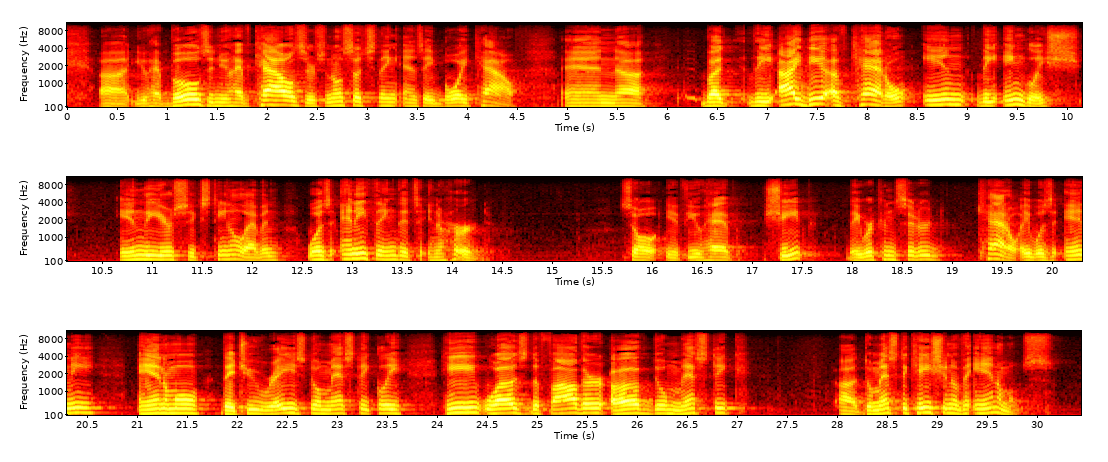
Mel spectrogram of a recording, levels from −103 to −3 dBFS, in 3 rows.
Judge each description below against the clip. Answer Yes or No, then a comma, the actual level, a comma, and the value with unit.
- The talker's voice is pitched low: No, medium, 155 Hz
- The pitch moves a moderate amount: Yes, average, 4.7 semitones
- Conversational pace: No, slow, 130 wpm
